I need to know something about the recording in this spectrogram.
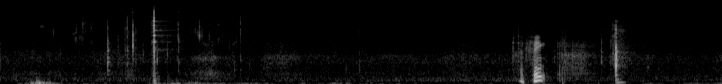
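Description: Dry twigs snap and crack underfoot.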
